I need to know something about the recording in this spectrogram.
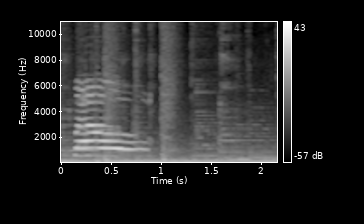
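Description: A single cat meow, under a second long and dipping slightly in pitch toward its end, over background music.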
